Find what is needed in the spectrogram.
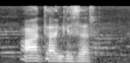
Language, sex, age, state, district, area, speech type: Tamil, male, 60+, Tamil Nadu, Thanjavur, rural, spontaneous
